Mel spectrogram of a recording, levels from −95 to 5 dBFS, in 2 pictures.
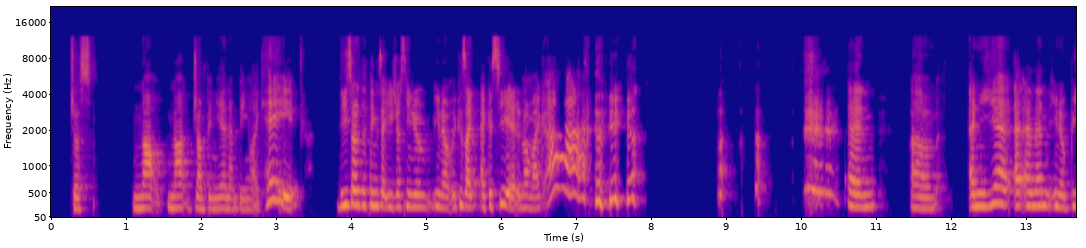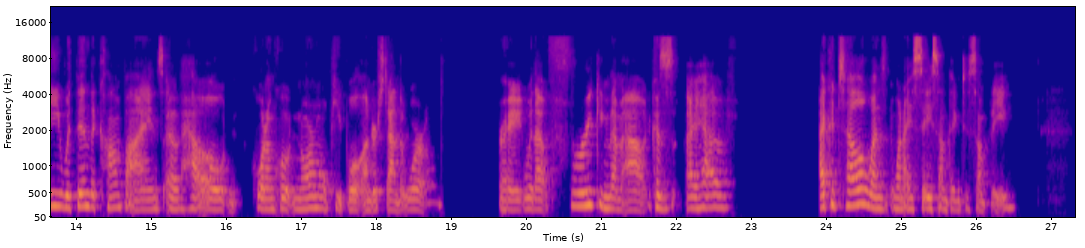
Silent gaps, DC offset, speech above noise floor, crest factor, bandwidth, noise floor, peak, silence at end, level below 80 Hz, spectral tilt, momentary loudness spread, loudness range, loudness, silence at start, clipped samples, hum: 0.99-1.08 s, 8.56-8.88 s, 9.95-9.99 s, 11.35-11.39 s, 19.33-19.64 s, 23.27-23.91 s; under 0.1%; over 59 dB; 20 dB; 12.5 kHz; under -90 dBFS; -12 dBFS; 0.8 s; -82 dBFS; -3.5 dB/octave; 13 LU; 6 LU; -31 LUFS; 0.25 s; under 0.1%; none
